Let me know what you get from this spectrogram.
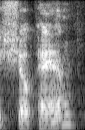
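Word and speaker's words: Chopin: It's either going to be chopan, which is spelled like chopping. C H O P I N.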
